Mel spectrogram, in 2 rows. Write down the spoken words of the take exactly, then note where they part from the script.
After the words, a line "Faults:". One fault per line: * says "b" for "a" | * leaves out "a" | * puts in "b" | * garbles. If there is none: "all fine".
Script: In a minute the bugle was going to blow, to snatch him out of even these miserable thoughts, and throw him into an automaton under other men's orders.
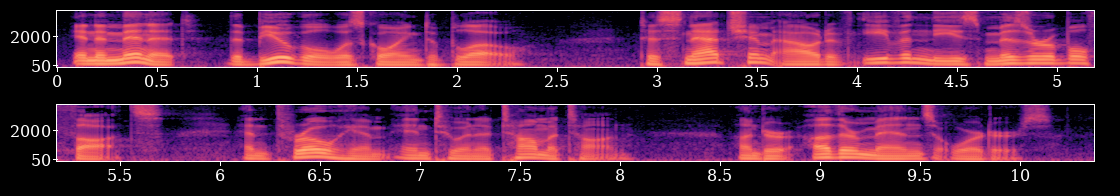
In a minute the bugle was going to blow, to snatch him out of even these miserable thoughts, and throw him into an automaton under other men's orders.
Faults:
all fine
